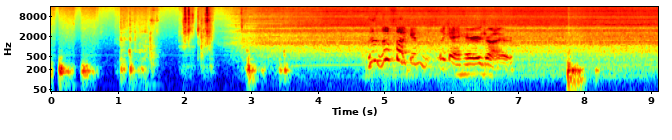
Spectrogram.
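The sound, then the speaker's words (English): A heat gun roars with a steady blowing hiss that runs through the second half, after a few dull low thumps, with people talking over the airflow. “Fucking like a hairdryer. Yeah, I mean, as cool as that rips, it makes sense why a heat gun wouldn't catch on either.”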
